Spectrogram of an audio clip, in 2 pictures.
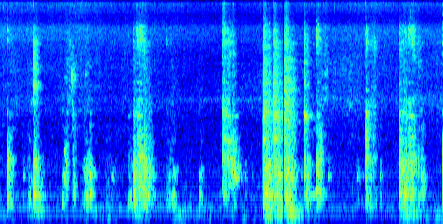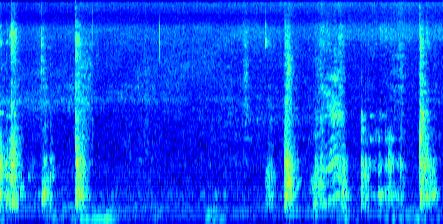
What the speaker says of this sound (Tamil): இது எல்லாத்தையுமே நல்லா கிண்டிக்கிறேன்.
